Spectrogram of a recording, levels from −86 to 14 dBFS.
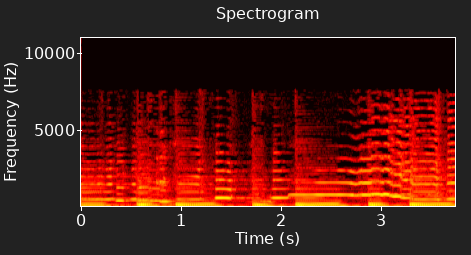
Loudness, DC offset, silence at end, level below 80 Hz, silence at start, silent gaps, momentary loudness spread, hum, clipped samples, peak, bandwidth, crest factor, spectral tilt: -21 LUFS; under 0.1%; 0 s; -42 dBFS; 0 s; none; 5 LU; none; under 0.1%; -6 dBFS; 7.8 kHz; 14 dB; -7 dB/octave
